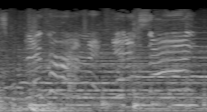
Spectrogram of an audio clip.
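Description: Several children's voices crying out in amazement, their pitches sliding up and down, over sustained background music.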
